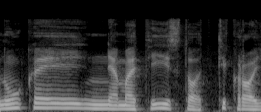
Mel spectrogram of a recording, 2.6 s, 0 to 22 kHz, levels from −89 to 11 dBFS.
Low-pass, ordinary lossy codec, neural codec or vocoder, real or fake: 10.8 kHz; Opus, 64 kbps; none; real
